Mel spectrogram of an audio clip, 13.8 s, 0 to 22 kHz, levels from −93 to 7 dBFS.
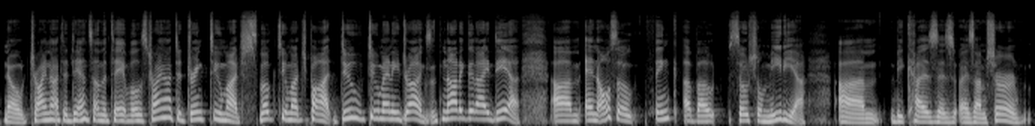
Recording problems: muffled; slightly; fading above 1.5 kHz

